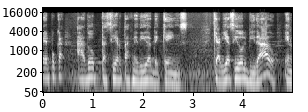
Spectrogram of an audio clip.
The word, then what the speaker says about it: Keynes: de Cambridge, un acomodado, de apellido Keynes se escribe, pero se dice Keynes.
